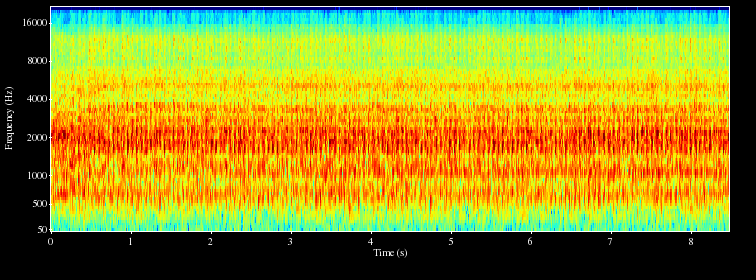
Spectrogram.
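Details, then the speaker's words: 2002 Ford Excursion 6.8L V10 with intermittent stalling, compression test cranking: steady even starter beat around three per second, all cylinders including number nine good; even cranking, good compression. "okay okay there's no low cylinder here they're all good and the one I'm mainly concerned with is nine and I've got really good compression so I do not have a compression loss"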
